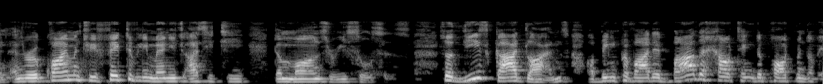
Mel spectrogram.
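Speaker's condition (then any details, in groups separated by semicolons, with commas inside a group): No condition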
